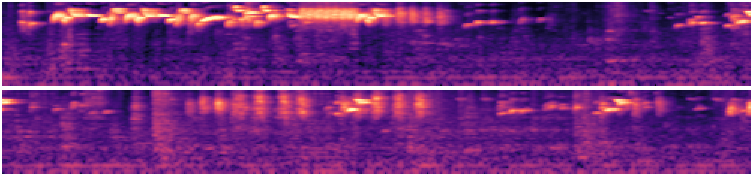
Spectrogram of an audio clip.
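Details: European goldfinch during mating: about three seconds of loud, rapid twittering song, followed by quieter scattered chirps among rustling and fluttering, patter-like sounds.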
